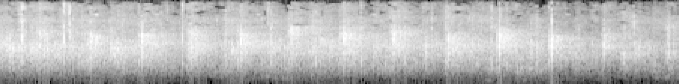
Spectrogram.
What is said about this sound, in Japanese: 委員長に、絶大なる拍手と感謝を送りたいと思います。ありがとうございます。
